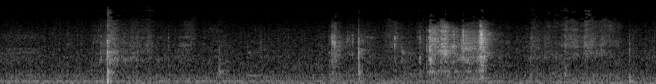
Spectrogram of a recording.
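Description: A clear plastic phone case and its packaging being handled: a sharp click about a second in, a few lighter clicks, then a brief crinkly rustle, over a low steady hum.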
